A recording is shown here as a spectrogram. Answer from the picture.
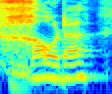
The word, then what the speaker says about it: Gouda: That's like learning that Gouda cheese is not pronounced Gouda. It's pronounced Gouda.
